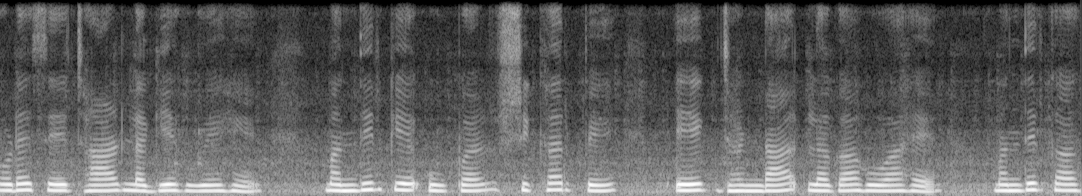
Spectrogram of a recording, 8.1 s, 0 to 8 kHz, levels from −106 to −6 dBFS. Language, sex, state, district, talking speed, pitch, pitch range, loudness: Hindi, female, Chhattisgarh, Bastar, 135 wpm, 235 Hz, 230-250 Hz, -14 LUFS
